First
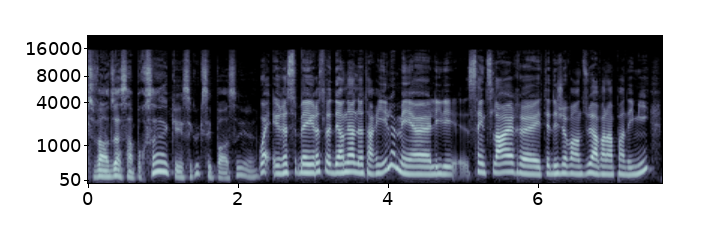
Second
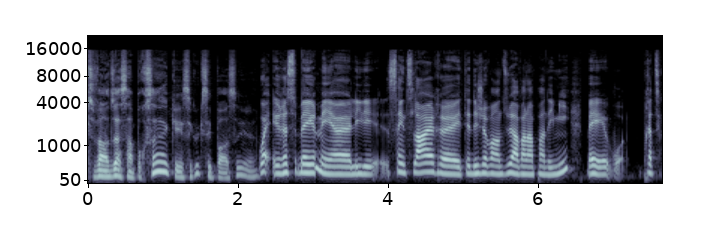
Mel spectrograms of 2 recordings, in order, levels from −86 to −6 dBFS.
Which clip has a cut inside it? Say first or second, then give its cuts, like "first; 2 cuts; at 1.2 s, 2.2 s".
second; 1 cut; at 3.0 s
